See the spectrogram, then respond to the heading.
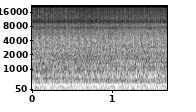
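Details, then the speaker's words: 2011 Dodge Charger PPV 5.7 liter V8, idling about 30 minutes warm: steady even tapping seemingly from top end plus steady misfire and loping beat, unchanged since start; side unknown; engine tapping and misfire. "This one has a 5.7 liter V8 that sounds rough. The motor has a steady tapping sound."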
